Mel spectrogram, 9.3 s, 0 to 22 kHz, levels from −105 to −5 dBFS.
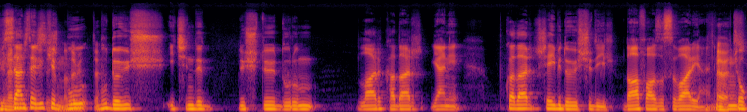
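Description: Nothing stands out as a technical fault anywhere in this speech recording, so there's no moment to point to.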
